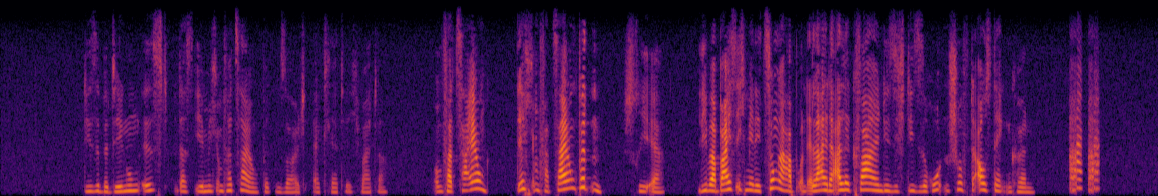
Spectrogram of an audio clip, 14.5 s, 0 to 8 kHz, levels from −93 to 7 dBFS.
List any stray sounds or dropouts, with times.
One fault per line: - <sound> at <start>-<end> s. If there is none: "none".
- laugh at 13.4-13.7 s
